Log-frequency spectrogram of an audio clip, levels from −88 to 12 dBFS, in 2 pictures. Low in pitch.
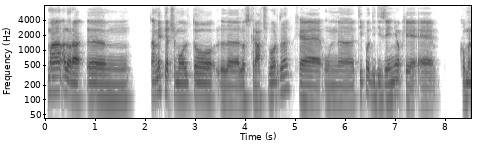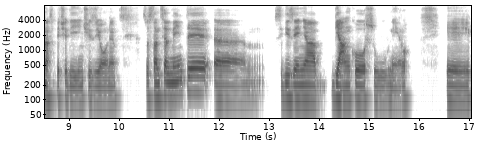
Yes: low, 105 Hz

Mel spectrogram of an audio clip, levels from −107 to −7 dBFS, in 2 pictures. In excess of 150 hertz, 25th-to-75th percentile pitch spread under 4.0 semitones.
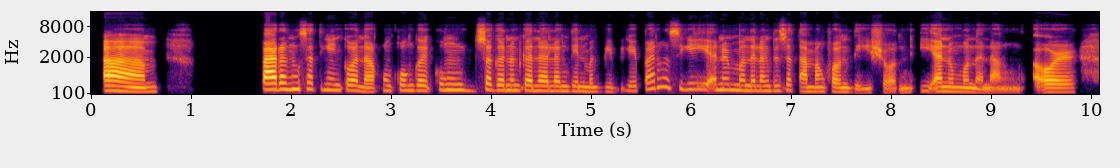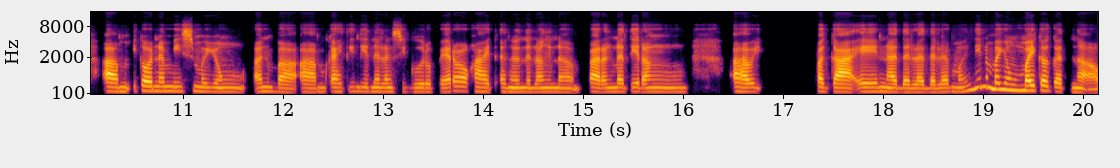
No: medium, 185 Hz; average, 4.4 semitones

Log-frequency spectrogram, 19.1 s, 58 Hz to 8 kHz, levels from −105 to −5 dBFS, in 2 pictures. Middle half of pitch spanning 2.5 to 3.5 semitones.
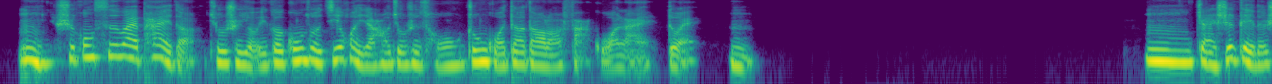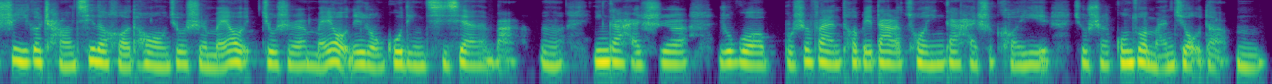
Yes: average, 3.0 semitones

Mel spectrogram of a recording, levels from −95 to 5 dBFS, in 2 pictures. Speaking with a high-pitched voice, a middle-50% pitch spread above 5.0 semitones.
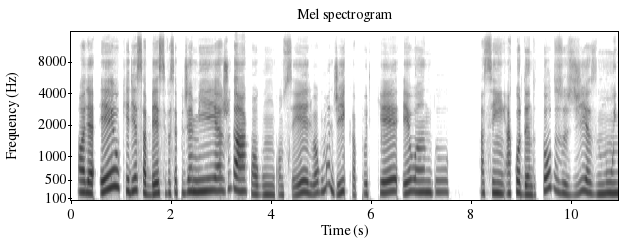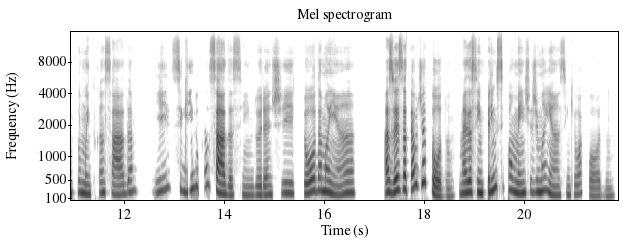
No: high, 230 Hz; average, 4.1 semitones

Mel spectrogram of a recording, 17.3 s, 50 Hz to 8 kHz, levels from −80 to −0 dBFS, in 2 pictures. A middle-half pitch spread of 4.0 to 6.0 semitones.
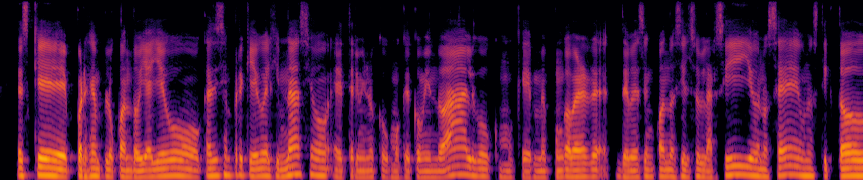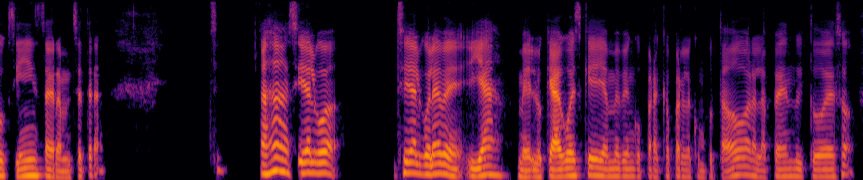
No: average, 3.4 semitones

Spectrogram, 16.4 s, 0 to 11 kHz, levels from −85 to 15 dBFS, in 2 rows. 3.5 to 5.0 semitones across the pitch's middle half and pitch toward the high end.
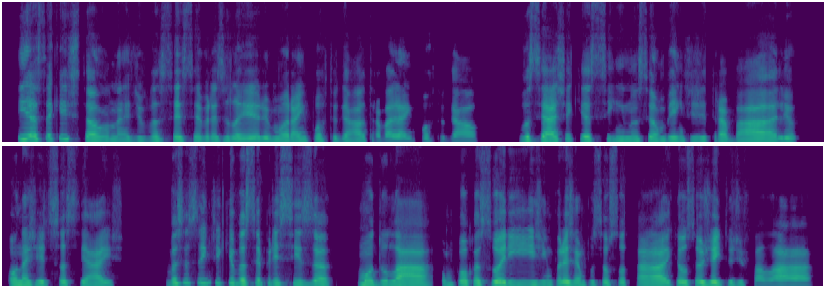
No: average, 2.7 semitones; high, 215 Hz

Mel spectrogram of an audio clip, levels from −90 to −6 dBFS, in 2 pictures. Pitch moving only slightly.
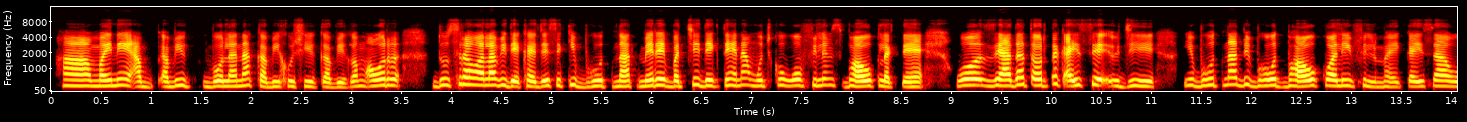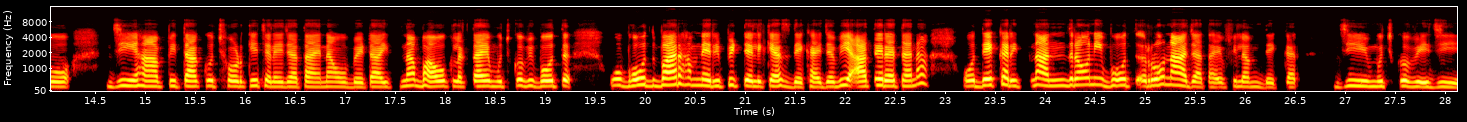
No: average, 3.4 semitones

